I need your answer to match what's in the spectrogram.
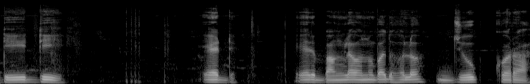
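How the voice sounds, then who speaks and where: A man teaching vocabulary, spelling out English words letter by letter and giving their Bengali meanings in a measured, even way. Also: on the low side, smooth.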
